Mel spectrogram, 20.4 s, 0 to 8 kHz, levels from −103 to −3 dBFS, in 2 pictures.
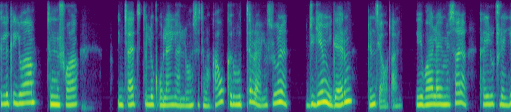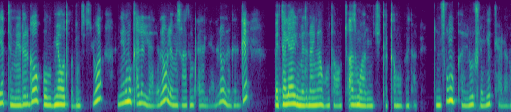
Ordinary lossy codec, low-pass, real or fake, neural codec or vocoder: Opus, 24 kbps; 7.2 kHz; fake; codec, 16 kHz, 4 kbps, FunCodec, trained on Chinese and English, 50 frames a second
